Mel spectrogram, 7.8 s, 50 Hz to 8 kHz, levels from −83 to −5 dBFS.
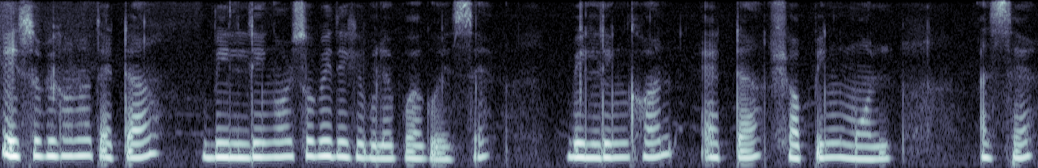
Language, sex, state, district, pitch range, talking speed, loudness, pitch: Assamese, female, Assam, Sonitpur, 230-260 Hz, 115 wpm, -19 LUFS, 245 Hz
